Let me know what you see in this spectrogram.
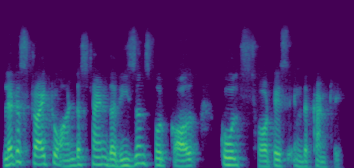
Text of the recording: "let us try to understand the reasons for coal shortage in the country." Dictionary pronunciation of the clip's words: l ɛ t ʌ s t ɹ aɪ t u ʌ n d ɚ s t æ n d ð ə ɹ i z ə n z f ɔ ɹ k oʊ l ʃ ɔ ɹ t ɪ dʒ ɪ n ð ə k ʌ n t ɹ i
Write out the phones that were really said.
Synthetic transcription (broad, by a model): l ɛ t ʌ s t ɹ aɪ t u ʌ n d ɚ s t æ n d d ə ɹ i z ə n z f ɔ ɹ k oʊ l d ɔ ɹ t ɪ z ɪ n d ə k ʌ n t ɹ i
